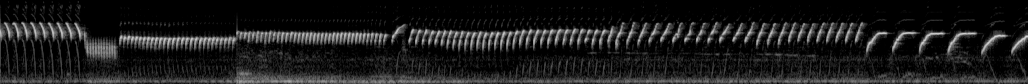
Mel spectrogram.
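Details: Canary with an extended rolling song, played to stir other canaries into singing: a chain of trills shifting in pitch and speed, ending in repeated sharp falling notes, over a constant low hum.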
